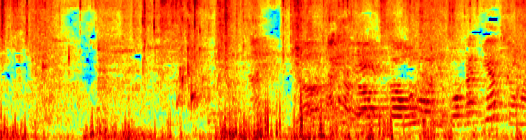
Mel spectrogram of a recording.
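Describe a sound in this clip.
Water splashes and laps as a person swims.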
